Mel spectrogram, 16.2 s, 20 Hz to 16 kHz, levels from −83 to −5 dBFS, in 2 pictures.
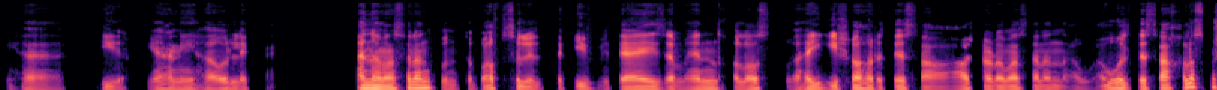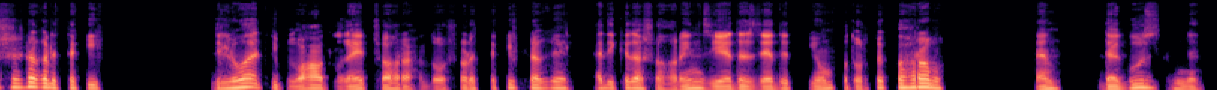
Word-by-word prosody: ياه! 90 0 -9 0.2
كتير، - - -9 0.2
يعني 95 -1 -5
هاقول 95 +1 -5
لِك 85 - -7
حاجة، - - -31 0.5
أنا 115 -2 +6
مثلًا 125 +4 +2
كُنت 90 -8 -14
بافصل 100 -1 -2
التكييف 100 +3 -7
بتاعي 95 +1 +1
زمان 100 +3 -3
خلاص، 100 +4 -3 0.2
هييجي 100 0 +1
شهر 105 0 0
9 95 -2 -5
10 105 0 -2
مثلًا 105 -1 -5
أو 95 +1 -19
أول 115 +1 0
9 110 +2 0
خلاص 160 +6 0
مش 160 +1 -2
هاشغل 160 0 +6
التكييف، 130 -4 0 0.8
دلوقتي 140 +1 +4
ب - - -19
باقعد 110 +1 +4
لغاية 100 +4 +3
شهر 105 -3 +2
11 90 +4 -4
التكييف 135 +5 -5
شغال 125 0 +2 0.2
أدي 120 0 0
كده 130 +1 +3
شهرين 100 +4 0
زيادة 100 0 +5
زادت 100 +4 +2
فيهم 110 +2 -1
فاتورة 105 +1 -4
الكهرباء 145 0 +6 0.6
تمام، 105 +3 +2 0.3
ده 105 - +5
جزء 140 +4 +1
من 100 -1 -3
105 Hz, 170 wpm, -24 LUFS, 95-120 Hz, 0.8 s, أنا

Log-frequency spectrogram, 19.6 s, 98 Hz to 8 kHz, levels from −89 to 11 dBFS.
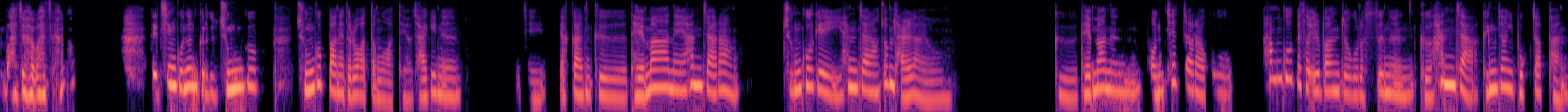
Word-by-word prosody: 맞아요, 200 -2 +1
맞아요. 200 +1 +3 1.3
제 430 - +5
친구는 275 -2 +6
그래도 200 -5 -3
중급 260 +3 +5 0.4
중급반에 235 -3 +2
들어갔던 190 -2 -3
것 170 - -7
같아요, 170 +2 -12
자기는. 185 0 -3 0.7
이제 165 +2 -13 0.2
약간 200 -1 -3
그 180 -2 -3
대만의 240 +5 +2
한자랑 235 -6 +1 0.6
중국의 240 -2 0
이 - - -6
한자랑 235 -2 +1
좀 300 +3 +3
달라요. 170 - -4 1.3
그 175 -3 -6
대만은 225 +1 0
번체자라고 215 -3 -4 0.4
한국에서 360 -7 -2
일반적으로 225 -4 -2
쓰는 105 - -2
그 180 - -4
한자 245 - +4
굉장히 250 +2 +2
복잡한 210 -4 -6
215 Hz, 250 characters per minute, -22 LUFS, 190-255 Hz, 1.3 s, 친구는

